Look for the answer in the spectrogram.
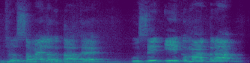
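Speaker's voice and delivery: slow, soft dictation with long pauses; dictating notes slowly to the class; dictation pace. Shown as a demonstration. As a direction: read it out phrase by phrase for writing down. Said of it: "लिख लो".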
